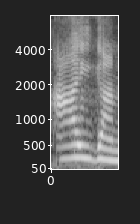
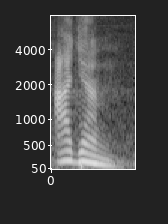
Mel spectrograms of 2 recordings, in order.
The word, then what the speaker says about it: hayan: No se pronuncia haigan, hermano, se pronuncia hayan.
